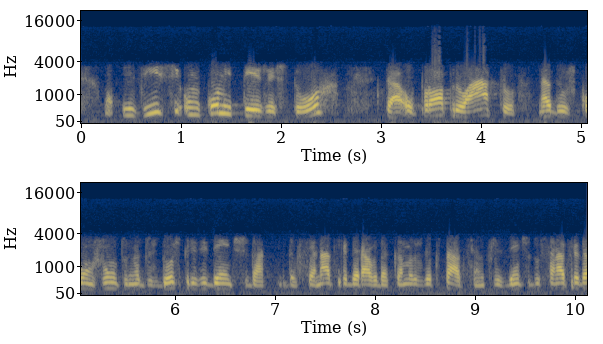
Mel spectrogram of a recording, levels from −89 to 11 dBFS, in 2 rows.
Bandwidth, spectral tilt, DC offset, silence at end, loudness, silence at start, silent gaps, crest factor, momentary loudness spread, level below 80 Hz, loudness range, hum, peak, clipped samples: 5.8 kHz; -6.5 dB/octave; under 0.1%; 0 s; -15 LUFS; 0.25 s; none; 14 dB; 12 LU; -58 dBFS; 5 LU; none; -2 dBFS; under 0.1%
